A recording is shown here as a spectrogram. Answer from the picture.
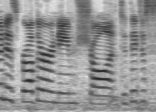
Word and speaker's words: Sean: You always thought the only people who pronounced it scene were small children who never learned better. Exactly. Because, like, I know somebody whose name is Sean, spelled S-E-A-N, which is, like, a very traditional Irish way.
